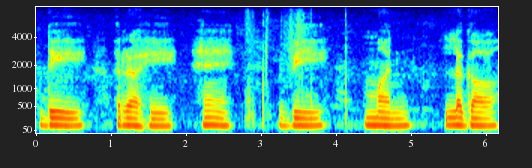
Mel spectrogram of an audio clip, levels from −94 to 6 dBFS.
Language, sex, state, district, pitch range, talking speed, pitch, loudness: Hindi, male, Haryana, Rohtak, 120-130 Hz, 60 wpm, 125 Hz, -18 LUFS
